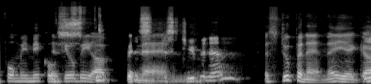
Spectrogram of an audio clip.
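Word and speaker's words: Estupiñán: Estupinan. There you go. You can just say you stupid nan if you want.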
